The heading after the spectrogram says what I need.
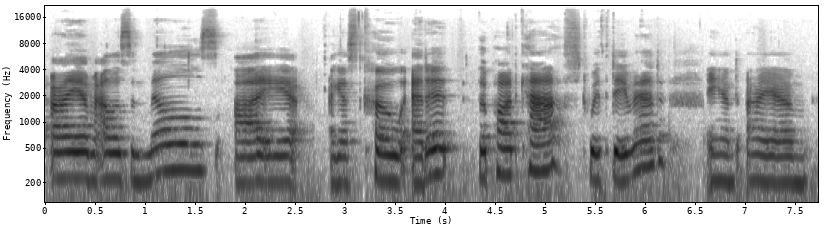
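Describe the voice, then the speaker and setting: A woman's voice: mid-range voice, slow pace, gravelly, a bit bright, a little hiss or hum. A woman guest on a podcast, explaining things in a dry, matter-of-fact casual chat.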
